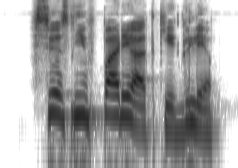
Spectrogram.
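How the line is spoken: Growled into phone. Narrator (Russian): рыкнула девушка в трубку

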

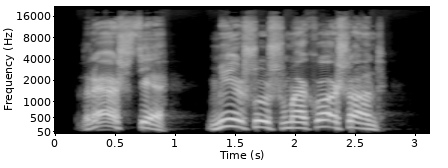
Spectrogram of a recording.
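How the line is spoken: Joyful shout. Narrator (Russian): крикнул он и радостно улыбнулся

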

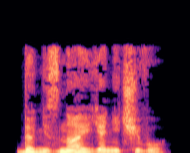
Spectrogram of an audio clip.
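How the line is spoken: Irritated driver. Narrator (Russian): раздраженно водитель

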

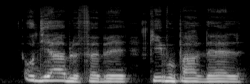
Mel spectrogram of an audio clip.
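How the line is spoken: Exclaiming. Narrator (French): s'écria Marx

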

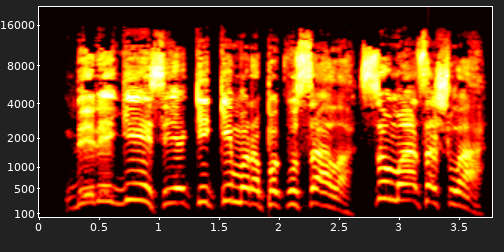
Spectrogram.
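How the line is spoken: Shout from ahead. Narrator (Russian): крикнул кто-то впереди

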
